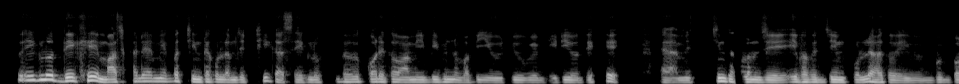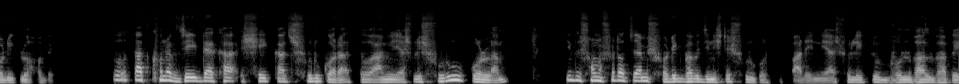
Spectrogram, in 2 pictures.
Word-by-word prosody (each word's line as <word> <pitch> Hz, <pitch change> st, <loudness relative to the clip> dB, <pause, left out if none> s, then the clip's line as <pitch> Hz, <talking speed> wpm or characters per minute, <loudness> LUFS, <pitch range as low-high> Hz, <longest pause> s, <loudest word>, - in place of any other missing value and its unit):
তো 205 Hz, -, -4 dB
এগুলো 215 Hz, +2 st, +6 dB, 0.2 s
দেখে 165 Hz, +3 st, +5 dB, 0.2 s
মাঝখানে 120 Hz, +5 st, -2 dB
আমি 140 Hz, -, +1 dB
একবার 140 Hz, +1 st, -2 dB
চিন্তা 120 Hz, -1 st, +2 dB
করলাম 110 Hz, -2 st, +1 dB
যে -, -, -1 dB
ঠিক 160 Hz, -1 st, -4 dB
আছে 115 Hz, -, -9 dB
এগুলো 105 Hz, +1 st, -3 dB
কিভাবে 120 Hz, 0 st, -3 dB
করে? 120 Hz, 0 st, 0 dB
তো -, -, -2 dB
আমি 110 Hz, +1 st, 0 dB
বিভিন্নভাবে 110 Hz, -2 st, -1 dB
YouTube 100 Hz, +1 st, -4 dB
এ -, -, -4 dB
video 105 Hz, +2 st, -3 dB
দেখে 105 Hz, -, -4 dB, 0.5 s
আ -, -, -4 dB
আমি 100 Hz, +1 st, -2 dB, 0.3 s
চিন্তা 150 Hz, -4 st, +4 dB
করলাম 115 Hz, -1 st, +1 dB
যে 105 Hz, -, +2 dB, 0.2 s
এভাবে 115 Hz, -1 st, +1 dB
gym 110 Hz, -1 st, +3 dB
করলে 110 Hz, +4 st, +2 dB
হয়তোবা 105 Hz, -2 st, -2 dB
এই 95 Hz, -, -1 dB, 0.3 s
ব -, -, -19 dB, 0.2 s
body 100 Hz, -1 st, 0 dB
গুলো 105 Hz, -2 st, -1 dB
হবে। 95 Hz, -1 st, -13 dB, 0.6 s
তো 210 Hz, -, -1 dB, 0.2 s
তাৎক্ষণিক 195 Hz, -3 st, +4 dB
যেই 165 Hz, 0 st, +7 dB
দেখা 155 Hz, +1 st, +1 dB, 0.2 s
সেই 145 Hz, -1 st, +1 dB
কাজ 135 Hz, -1 st, +1 dB
শুরু 140 Hz, 0 st, +1 dB
করা। 110 Hz, -2 st, +1 dB
তো 115 Hz, -, -5 dB, 0.2 s
আমি 115 Hz, +1 st, +2 dB
আসলে 125 Hz, +3 st, -2 dB
শুরুও 190 Hz, +9 st, +5 dB
করলাম। 105 Hz, -7 st, +3 dB, 0.6 s
কিন্তু 195 Hz, -2 st, +2 dB
সমস্যাটা 180 Hz, +1 st, +3 dB
হচ্ছে 170 Hz, 0 st, 0 dB
আমি 165 Hz, -, +3 dB
সঠিকভাবে 130 Hz, +1 st, +3 dB
জিনিসটা 115 Hz, +2 st, +2 dB
শুরু 110 Hz, -, -2 dB
করতে 95 Hz, -, -11 dB
পারিনি। 90 Hz, 0 st, -6 dB
আসলে 110 Hz, +2 st, -3 dB
একটু 115 Hz, +3 st, -5 dB, 0.2 s
ভুলভালভাবে 105 Hz, -1 st, 0 dB
115 Hz, 190 wpm, -24 LUFS, 105-145 Hz, 0.6 s, যেই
